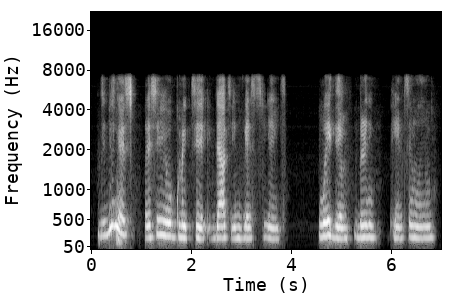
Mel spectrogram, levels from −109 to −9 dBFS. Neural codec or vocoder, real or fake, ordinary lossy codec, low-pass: codec, 24 kHz, 1.5 kbps, HILCodec; fake; none; 7.2 kHz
